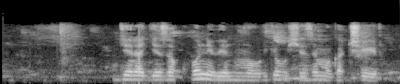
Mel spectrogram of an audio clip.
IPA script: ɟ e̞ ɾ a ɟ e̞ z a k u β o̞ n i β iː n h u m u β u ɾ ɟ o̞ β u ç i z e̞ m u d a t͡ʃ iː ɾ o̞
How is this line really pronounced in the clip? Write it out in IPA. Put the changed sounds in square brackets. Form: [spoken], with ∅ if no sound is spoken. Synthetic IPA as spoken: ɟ e̞ ɾ a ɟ e̞ z a k u β o̞ n i β iː n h u m u β u ɾ ɟ o̞ β u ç i z e̞ m u [ɡ] a t͡ʃ iː ɾ o̞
